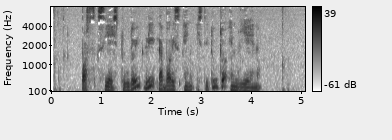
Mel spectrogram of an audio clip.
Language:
Esperanto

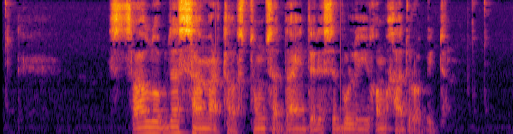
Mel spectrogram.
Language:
Georgian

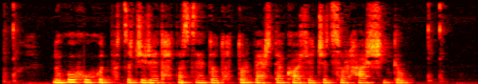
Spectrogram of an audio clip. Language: Mongolian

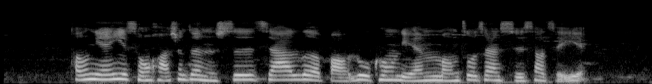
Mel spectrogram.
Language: Chinese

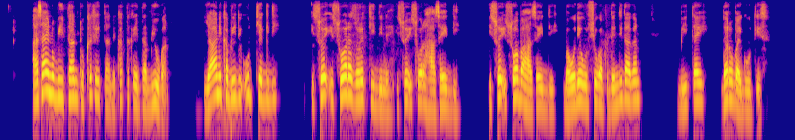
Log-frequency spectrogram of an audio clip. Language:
Wolaytta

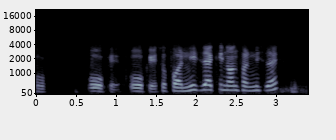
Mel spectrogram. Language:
Konkani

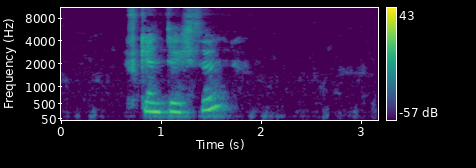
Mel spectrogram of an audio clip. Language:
Kabyle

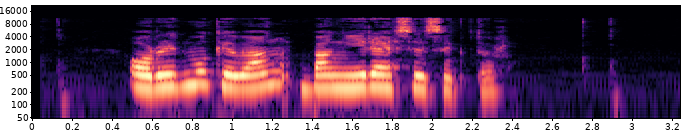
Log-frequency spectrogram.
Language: Galician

